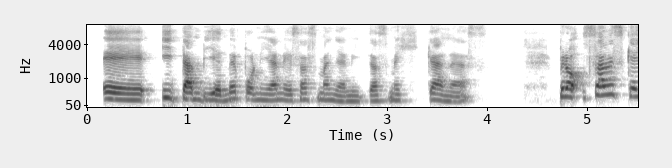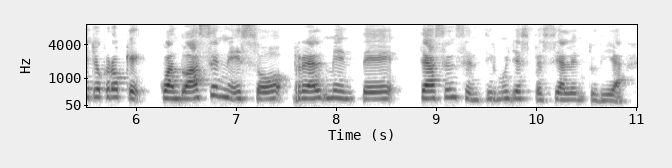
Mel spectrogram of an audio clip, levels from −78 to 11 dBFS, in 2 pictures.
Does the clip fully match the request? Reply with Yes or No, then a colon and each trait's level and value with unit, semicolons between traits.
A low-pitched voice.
No: high, 205 Hz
